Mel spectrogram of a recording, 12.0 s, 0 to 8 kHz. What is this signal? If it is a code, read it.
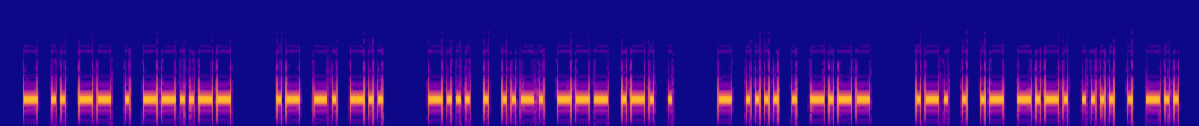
Morse code, heard as a keyed tone, about 27 wpm, 650 Hz. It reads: TIME, AND BEFORE THEY REACHED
